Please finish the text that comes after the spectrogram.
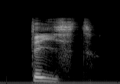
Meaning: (noun) theist; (adjective) theistic
- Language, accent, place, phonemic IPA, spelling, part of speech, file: French, France, Lyon, /te.ist/, théiste, noun / adjective, LL-Q150 (fra)-théiste.wav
